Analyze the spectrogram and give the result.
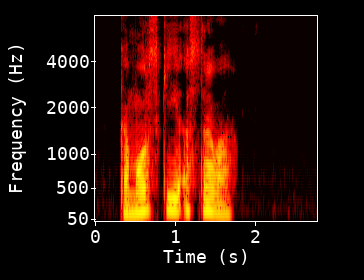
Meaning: Comoros (an archipelago and country in East Africa in the Indian Ocean)
- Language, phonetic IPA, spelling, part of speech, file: Russian, [kɐˈmorskʲɪje ɐstrɐˈva], Коморские острова, proper noun, Ru-Коморские острова.ogg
